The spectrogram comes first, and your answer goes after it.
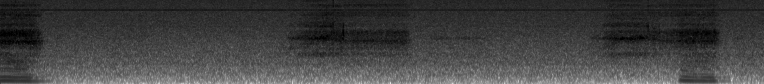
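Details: Sleeping Golden Retriever snoring indoors: a loud, low rasping snort at the start and near the seven-second mark, with softer breathy hissing breaths in between over a steady hiss.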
